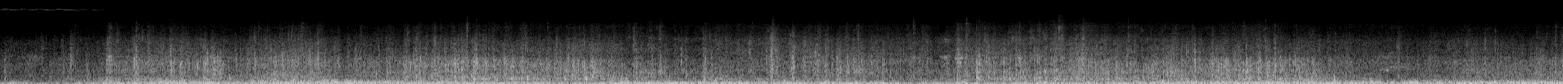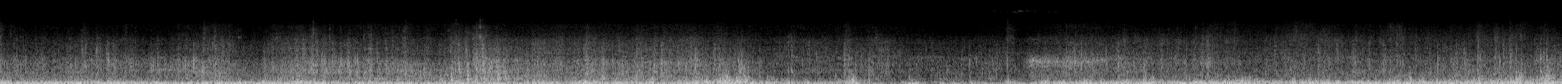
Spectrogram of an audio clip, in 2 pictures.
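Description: Mountain bike rattling and knocking steadily as it rides down a rough, rocky trail strewn with dry leaves, with tyres crunching over the ground and wind rushing on the microphone; the racket eases briefly about three-quarters of the way through.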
